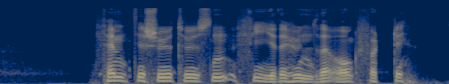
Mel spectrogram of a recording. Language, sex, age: Norwegian, male, 37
